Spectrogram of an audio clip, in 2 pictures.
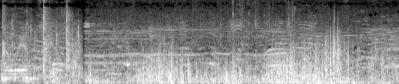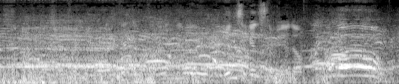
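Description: A crowd of spectators murmurs and calls out outdoors.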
